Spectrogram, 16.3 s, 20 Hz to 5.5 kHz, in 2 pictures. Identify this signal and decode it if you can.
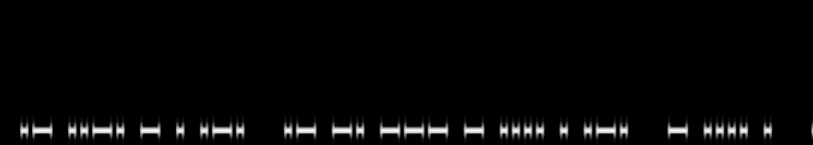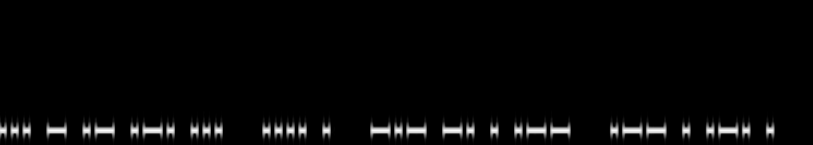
Morse code, heard as a keyed tone, about 20 wpm, 600 Hz. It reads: AFTER ANOTHER THE STARS HE KNEW WERE
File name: the old man and the sea part 2 20wpm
